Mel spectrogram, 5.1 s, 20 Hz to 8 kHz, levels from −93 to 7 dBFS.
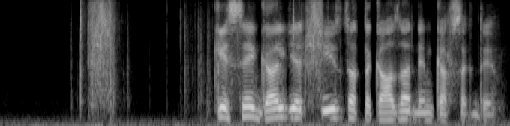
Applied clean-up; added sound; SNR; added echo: neural diffusion model UNIVERSE++.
